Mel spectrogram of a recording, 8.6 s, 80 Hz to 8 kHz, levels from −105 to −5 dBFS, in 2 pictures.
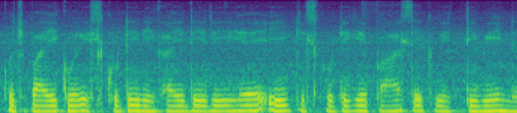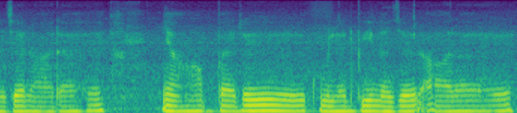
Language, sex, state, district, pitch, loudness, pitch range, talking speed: Hindi, male, Rajasthan, Jaipur, 140 Hz, -17 LUFS, 135-140 Hz, 200 wpm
